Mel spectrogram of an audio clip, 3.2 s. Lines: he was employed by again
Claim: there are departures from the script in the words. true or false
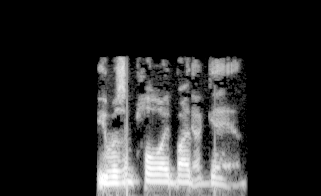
false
